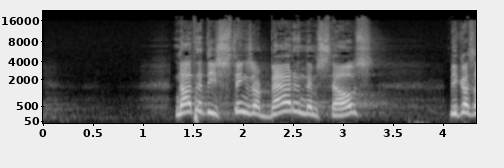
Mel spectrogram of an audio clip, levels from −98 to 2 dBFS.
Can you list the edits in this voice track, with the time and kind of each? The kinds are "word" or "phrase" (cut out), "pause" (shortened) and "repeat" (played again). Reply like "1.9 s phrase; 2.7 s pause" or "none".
none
